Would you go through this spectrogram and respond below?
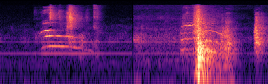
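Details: Two rescued kittens, foster kittens waiting in a neat row for food indoors, give short high meows with bending harmonics, two quick calls then a louder broader meow, with a steady faint hum in the room.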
